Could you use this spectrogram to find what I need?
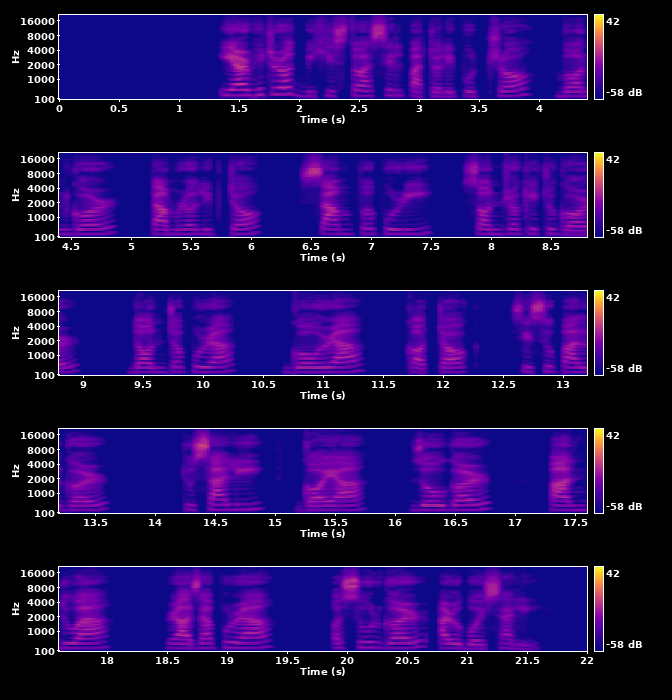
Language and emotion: Assamese, neutral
